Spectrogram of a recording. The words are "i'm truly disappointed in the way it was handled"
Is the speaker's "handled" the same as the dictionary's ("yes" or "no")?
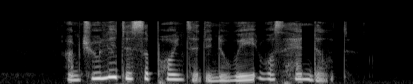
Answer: yes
